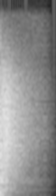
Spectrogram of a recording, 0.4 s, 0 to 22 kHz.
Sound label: SD FUNK, SNARES; E-Lab; X Static Goldmine 2; akai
